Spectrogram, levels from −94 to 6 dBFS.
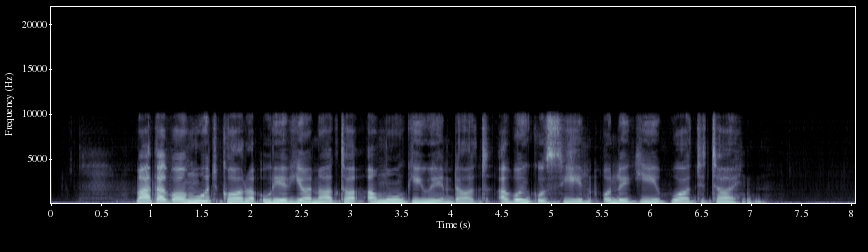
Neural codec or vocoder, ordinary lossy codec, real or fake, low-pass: autoencoder, 22.05 kHz, a latent of 192 numbers a frame, VITS, trained on many speakers; none; fake; 9.9 kHz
